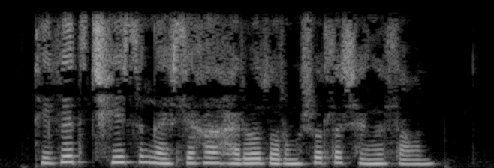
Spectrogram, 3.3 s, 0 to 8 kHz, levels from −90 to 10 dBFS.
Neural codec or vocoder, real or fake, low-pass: none; real; 7.2 kHz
